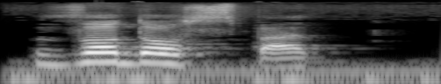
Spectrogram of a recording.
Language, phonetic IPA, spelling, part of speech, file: Polish, [vɔˈdɔspat], wodospad, noun, Pl-wodospad.ogg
